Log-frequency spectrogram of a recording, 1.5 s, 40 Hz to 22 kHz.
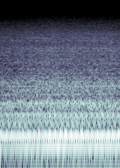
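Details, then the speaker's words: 1987 Buick Grand National turbo V6, idle fuel setting at 3. Smooth, even idle, later dying. Normal idle for now. "That's perfect. It's running perfect. It has never started and idled like this before, not ever."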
